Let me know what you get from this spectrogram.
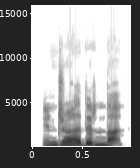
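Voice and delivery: ordinary delivery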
